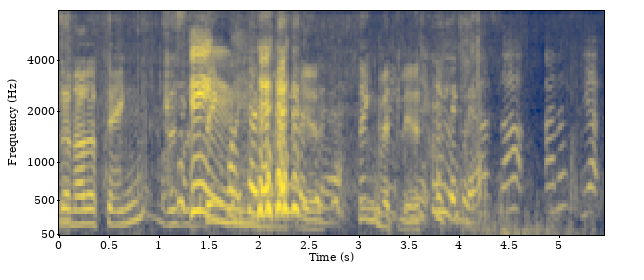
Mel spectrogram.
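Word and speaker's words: Þingvellir: So it's a pronounced TH in the beginning, yeah? And a double L becomes to a DL, so it's Thingvellir. Thing, no P, Thingvellir.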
